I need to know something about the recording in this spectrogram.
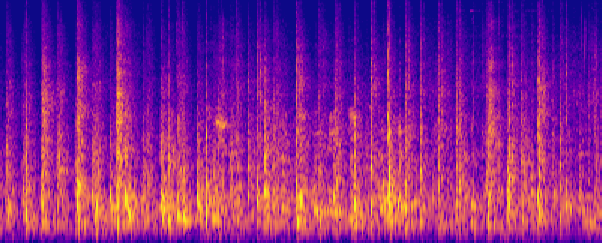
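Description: Many fingertips tapping on people's backs and shoulders through padded camouflage jackets, several pairs at once, making a dense run of quick, irregular taps.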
